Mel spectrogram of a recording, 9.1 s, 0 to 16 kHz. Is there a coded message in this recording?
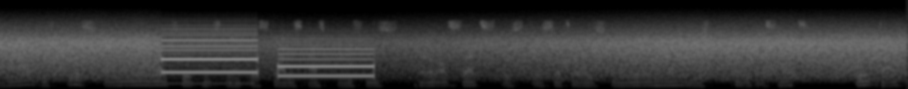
Yes: aircraft SELCAL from 1.6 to 3.8 s, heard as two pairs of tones, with speech in English. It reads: GR-DL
